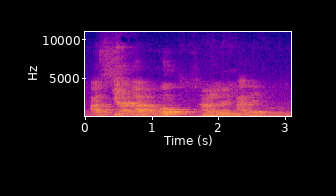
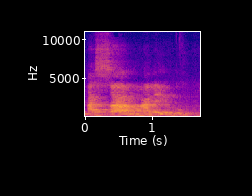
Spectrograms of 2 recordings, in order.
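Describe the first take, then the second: First: The L sound is pronounced clearly. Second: The L sound is dropped from the word. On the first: The speaker calls it right. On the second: The speaker calls it wrong.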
